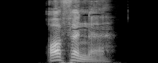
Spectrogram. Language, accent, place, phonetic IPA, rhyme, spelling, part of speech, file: German, Germany, Berlin, [ˈɔfənə], -ɔfənə, offene, adjective, De-offene.ogg
- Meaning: inflection of offen: 1. strong/mixed nominative/accusative feminine singular 2. strong nominative/accusative plural 3. weak nominative all-gender singular 4. weak accusative feminine/neuter singular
